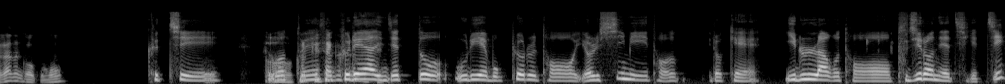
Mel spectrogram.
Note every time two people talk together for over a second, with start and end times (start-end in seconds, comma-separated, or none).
2.6-3.8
